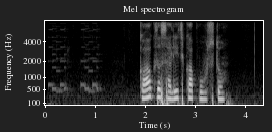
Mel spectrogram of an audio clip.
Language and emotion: Russian, neutral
